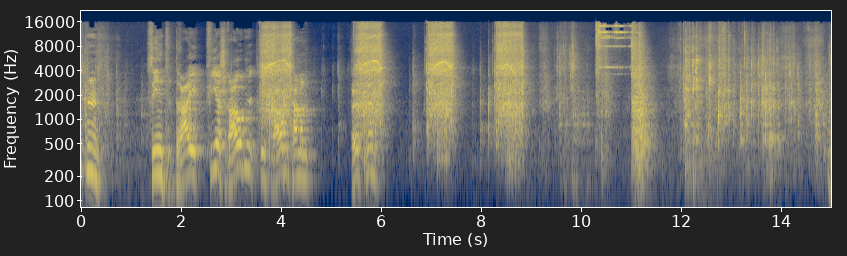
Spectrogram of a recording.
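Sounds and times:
plastic housing rustling and scraping: 11.8 - 15.0.

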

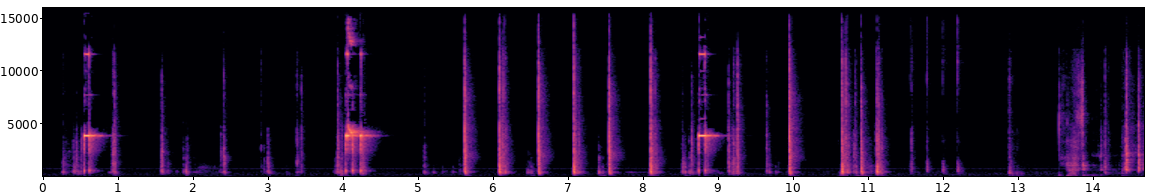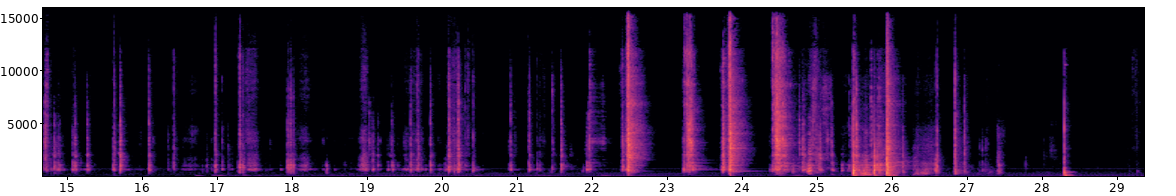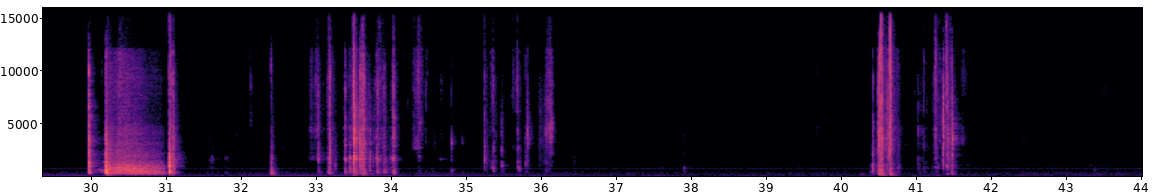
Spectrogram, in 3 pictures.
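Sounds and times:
plastic toy buttons clicking: 5.6 - 12.2.

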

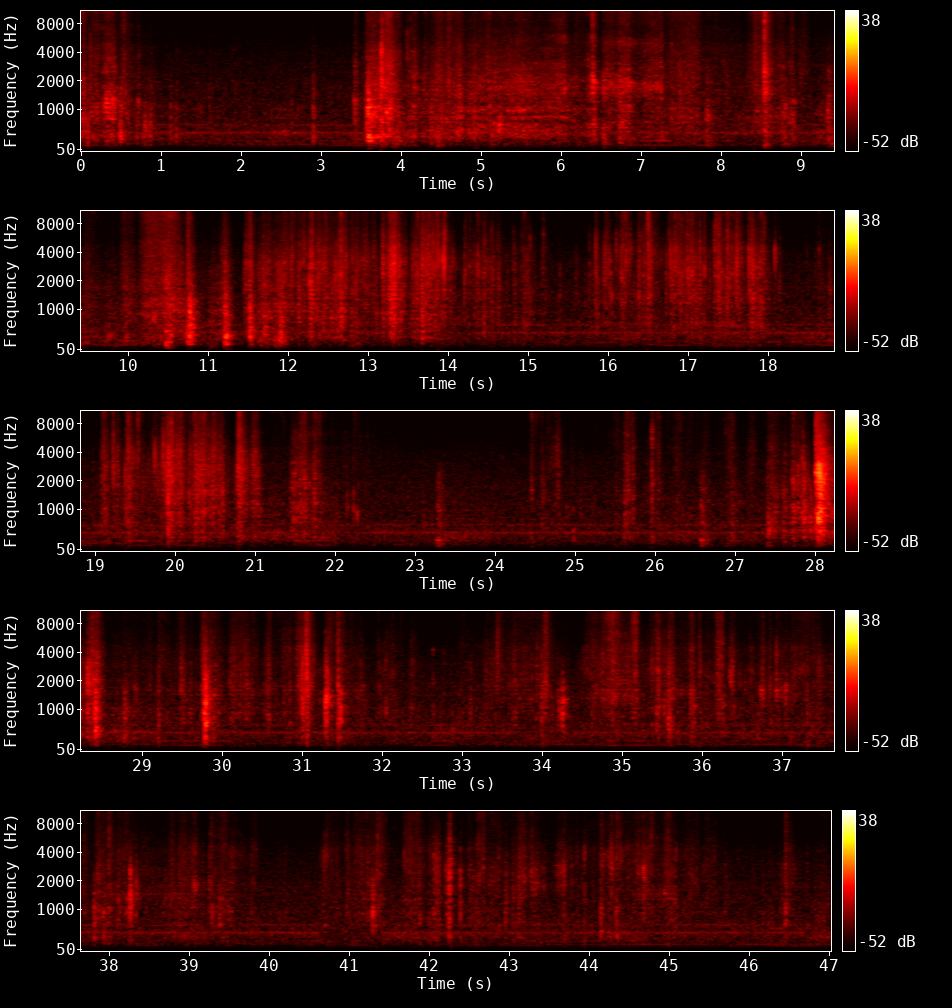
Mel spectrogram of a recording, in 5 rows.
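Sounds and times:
paper rustling: 9.9 - 22.4, 33.2 - 39.9, 40.6 - 45.7.

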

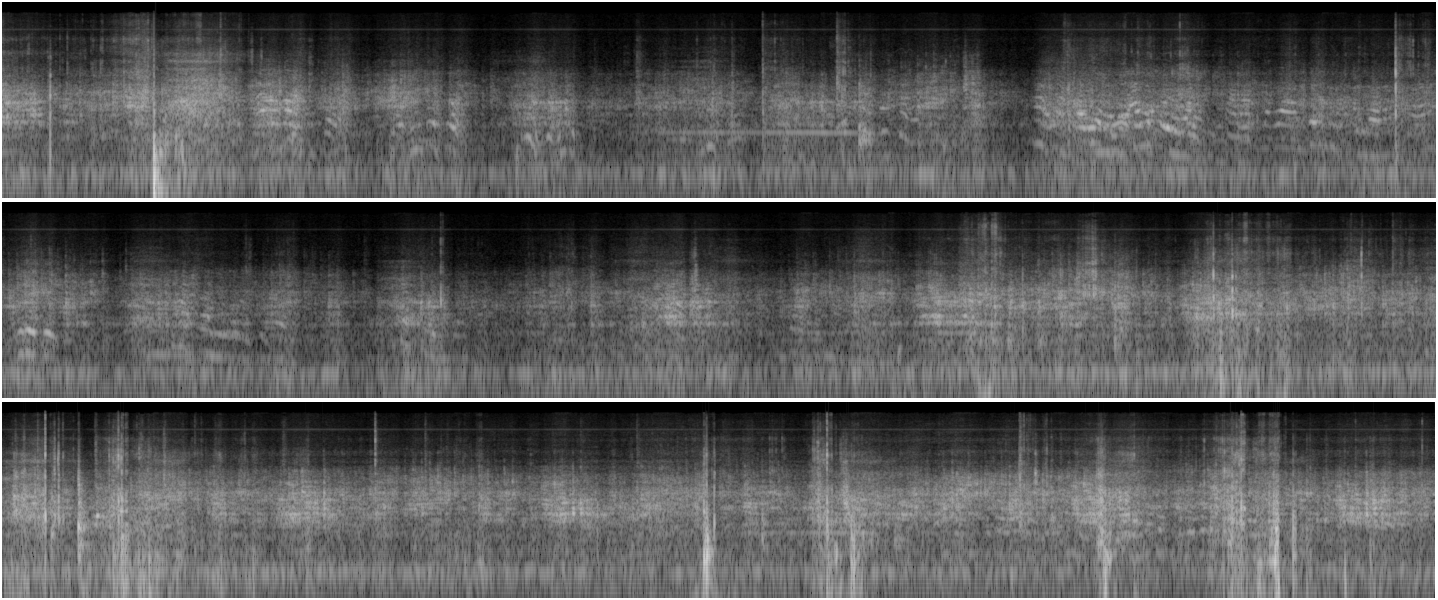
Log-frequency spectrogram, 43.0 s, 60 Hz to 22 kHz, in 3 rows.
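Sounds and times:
sharp clicks and knocks: 19.6 - 43.0
leaves rustling: 21.5 - 42.9.

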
